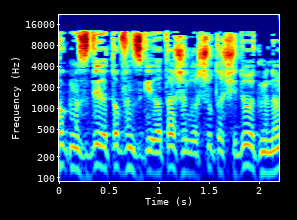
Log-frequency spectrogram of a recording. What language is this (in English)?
Hebrew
